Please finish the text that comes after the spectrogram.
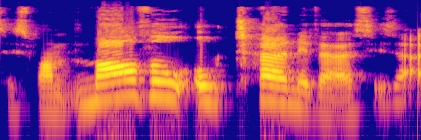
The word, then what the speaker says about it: Alterniverse: oh I can never pronounce this one Marvel alterniverse is that how you pronounce it say alterniverse alter yeah did I pronounce that okay good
